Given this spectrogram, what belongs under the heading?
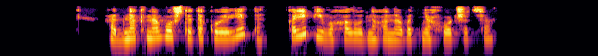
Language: Belarusian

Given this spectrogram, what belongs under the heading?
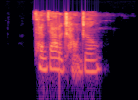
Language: Chinese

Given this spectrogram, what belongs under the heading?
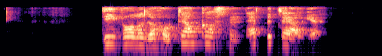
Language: Western Frisian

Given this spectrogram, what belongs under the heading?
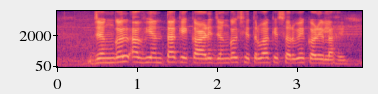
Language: Magahi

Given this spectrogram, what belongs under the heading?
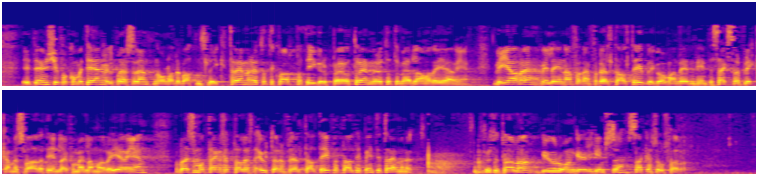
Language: Norwegian Nynorsk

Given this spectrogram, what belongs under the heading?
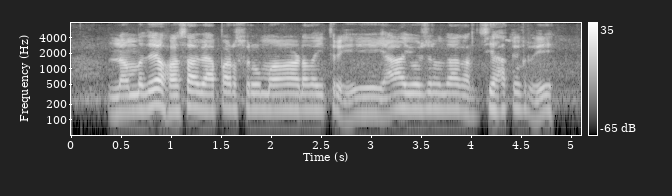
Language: Kannada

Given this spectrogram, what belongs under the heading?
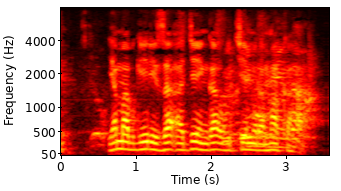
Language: Kinyarwanda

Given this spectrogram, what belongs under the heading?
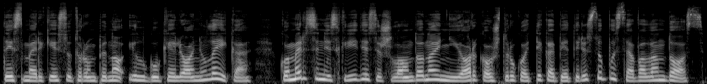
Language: Lithuanian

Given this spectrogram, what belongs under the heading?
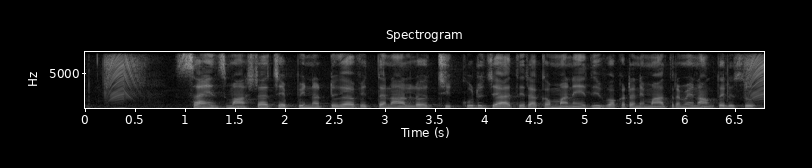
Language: Telugu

